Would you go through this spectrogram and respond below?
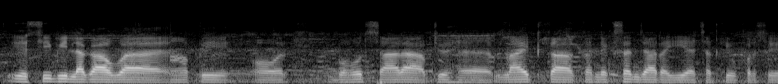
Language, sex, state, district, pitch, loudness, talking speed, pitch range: Hindi, male, Bihar, Saharsa, 110 Hz, -22 LUFS, 170 wpm, 105-115 Hz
